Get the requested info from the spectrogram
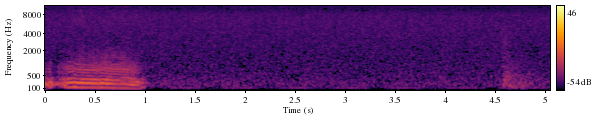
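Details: Sleeping cat snoring at night: a single short, rough, low-pitched snore breath at the start, cut off after about a second, then near silence with one faint soft breath later.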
